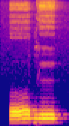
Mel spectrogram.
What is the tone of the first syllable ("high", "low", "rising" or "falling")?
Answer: rising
